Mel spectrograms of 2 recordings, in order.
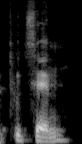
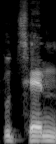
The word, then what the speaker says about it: poutine: Fun fact, Quebec's greatest inventions were the poutine, and it is pronounced poutine, not poutine.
